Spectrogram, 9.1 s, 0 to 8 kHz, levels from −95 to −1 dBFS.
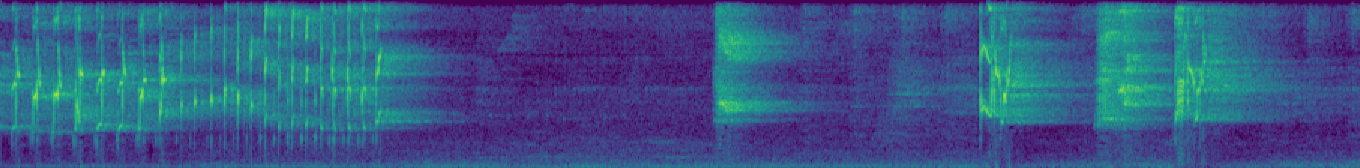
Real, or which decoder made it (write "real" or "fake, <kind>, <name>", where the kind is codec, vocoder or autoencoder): real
